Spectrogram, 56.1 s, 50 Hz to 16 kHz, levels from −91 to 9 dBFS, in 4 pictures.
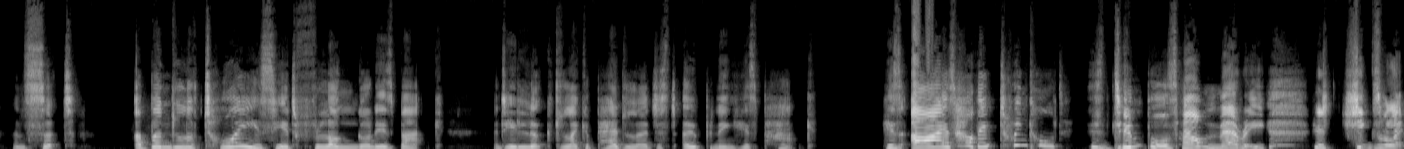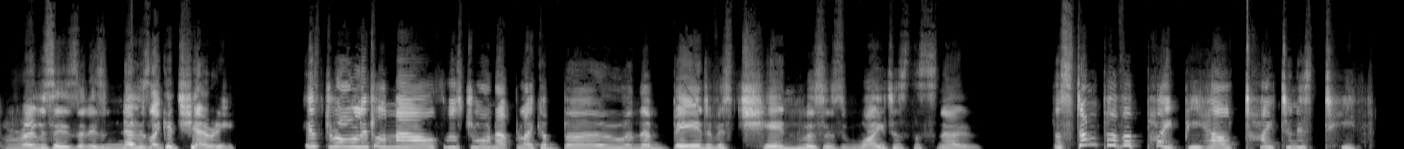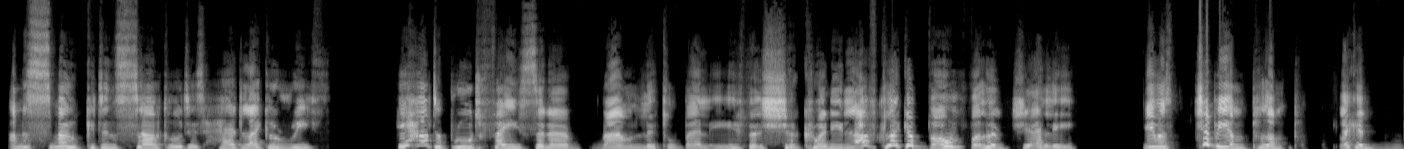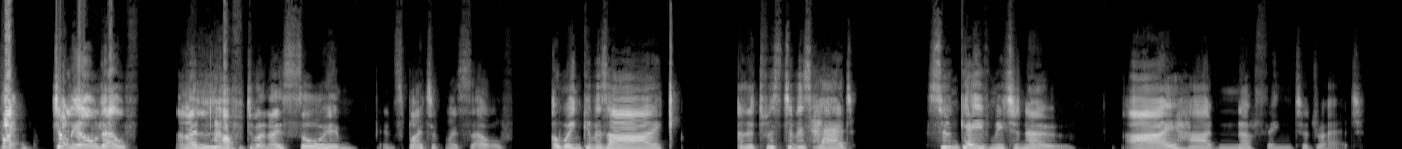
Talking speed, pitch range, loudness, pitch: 160 wpm, 205-340 Hz, -17 LUFS, 270 Hz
